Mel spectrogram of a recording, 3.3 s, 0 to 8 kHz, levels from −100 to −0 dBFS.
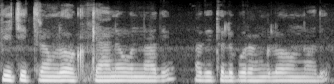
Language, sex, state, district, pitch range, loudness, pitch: Telugu, male, Telangana, Mahabubabad, 135-145 Hz, -14 LUFS, 140 Hz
